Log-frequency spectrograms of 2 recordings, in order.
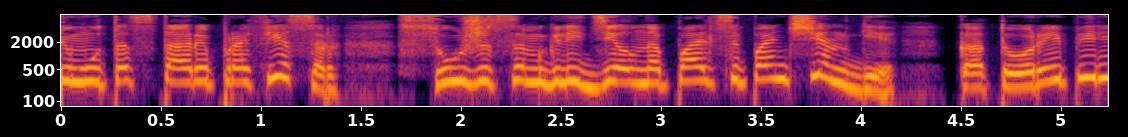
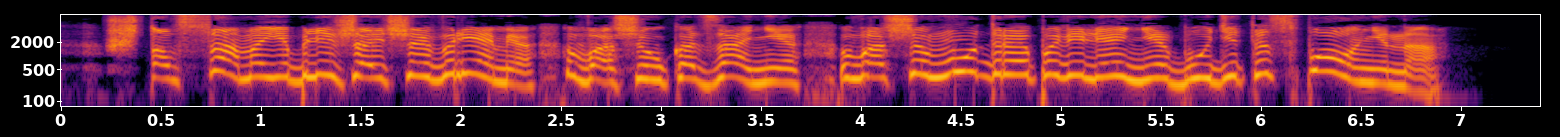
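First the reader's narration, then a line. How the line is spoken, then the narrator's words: Old man pleading. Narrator (Russian): взмолился старик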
